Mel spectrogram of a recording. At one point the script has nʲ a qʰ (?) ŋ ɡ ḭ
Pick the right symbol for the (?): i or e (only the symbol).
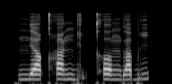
e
